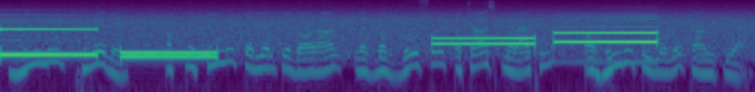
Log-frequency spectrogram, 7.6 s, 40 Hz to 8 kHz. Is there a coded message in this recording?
Yes: aircraft SELCAL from 0.0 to 6.6 s, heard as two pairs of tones, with radio static, fading and speech in Hindi. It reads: BS-AC HL-JQ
